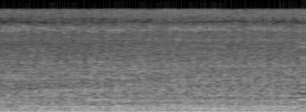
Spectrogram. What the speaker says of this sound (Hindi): ऐसा लग रहा है कि साइलेंसर का जो गास्केट है वो फट गया है।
